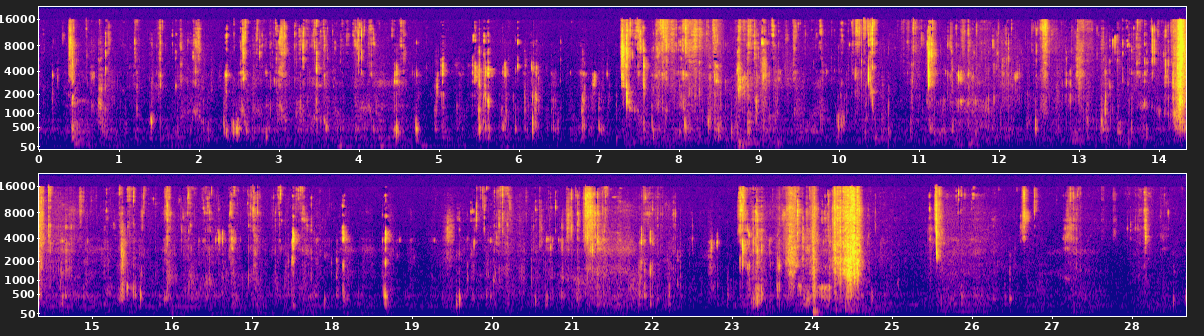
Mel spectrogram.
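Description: Close-miked chewing and biting of pizza crust by two people: soft, irregular mouth sounds and crunches, with a few sharper crunches, the loudest about halfway through.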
